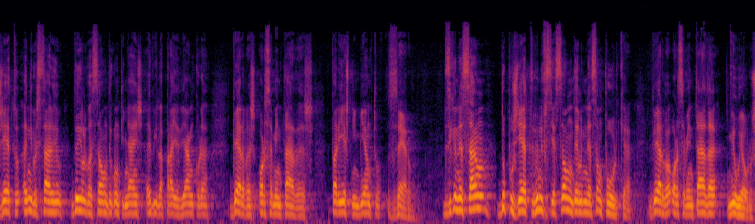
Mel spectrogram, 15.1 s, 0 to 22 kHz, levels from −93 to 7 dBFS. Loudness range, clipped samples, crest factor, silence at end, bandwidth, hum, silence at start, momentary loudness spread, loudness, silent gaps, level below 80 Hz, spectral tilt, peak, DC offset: 5 LU; under 0.1%; 16 dB; 0 s; 15 kHz; none; 0 s; 12 LU; -23 LUFS; none; -58 dBFS; -6 dB/octave; -6 dBFS; under 0.1%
